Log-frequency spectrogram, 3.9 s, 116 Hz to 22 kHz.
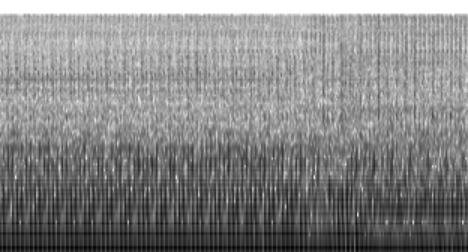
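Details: Renault Symbol, a month after a full engine rebuild: steady idle with light regular ticking about three per second, and it won't start for about 20 seconds in the mornings.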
